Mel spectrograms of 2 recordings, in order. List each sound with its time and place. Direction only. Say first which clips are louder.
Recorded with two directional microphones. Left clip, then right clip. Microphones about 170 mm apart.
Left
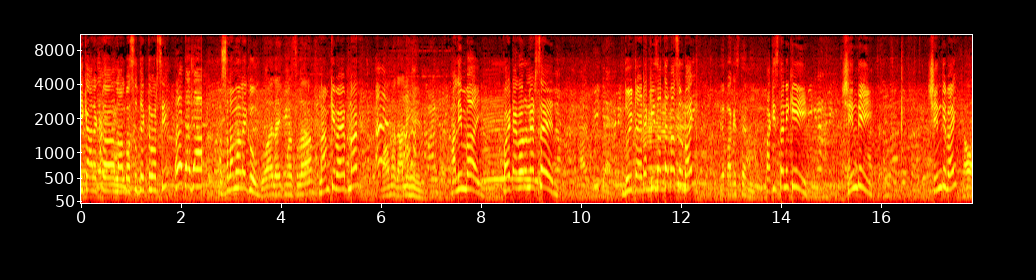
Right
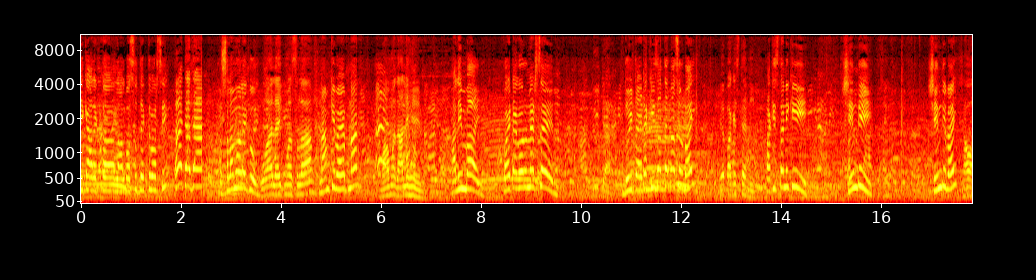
0.0 s speech: even; 5° right (ahead or behind)
1.9 s speech: left 1 dB; 20° left (ahead or behind)
2.9 s speech: right 1 dB; 10° right (ahead or behind)
3.8 s speech: left 2 dB; 35° right (ahead or behind)
4.8 s speech: left 1 dB; 10° right (ahead or behind)
6.1 s speech: even; 35° right (ahead or behind)
7.4 s speech: right 1 dB; 10° right (ahead or behind)
10.8 s speech: even; 5° right (ahead or behind)
12.9 s speech: left 2 dB; 35° right (ahead or behind)
13.7 s speech: even; 5° right (ahead or behind)
17.0 s speech: right 1 dB; 10° right (ahead or behind)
